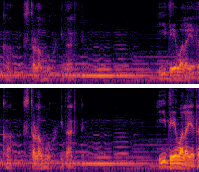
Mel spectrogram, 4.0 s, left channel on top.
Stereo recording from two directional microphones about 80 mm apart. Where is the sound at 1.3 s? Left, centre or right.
Right.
